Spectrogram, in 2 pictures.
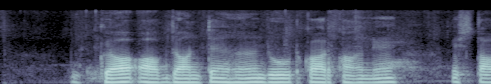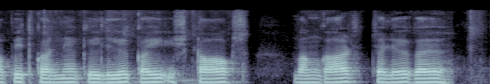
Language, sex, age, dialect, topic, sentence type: Hindi, male, 56-60, Garhwali, agriculture, statement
